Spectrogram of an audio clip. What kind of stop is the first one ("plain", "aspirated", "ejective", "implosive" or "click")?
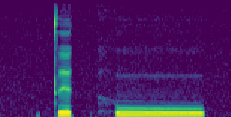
plain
